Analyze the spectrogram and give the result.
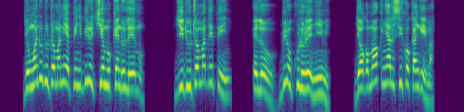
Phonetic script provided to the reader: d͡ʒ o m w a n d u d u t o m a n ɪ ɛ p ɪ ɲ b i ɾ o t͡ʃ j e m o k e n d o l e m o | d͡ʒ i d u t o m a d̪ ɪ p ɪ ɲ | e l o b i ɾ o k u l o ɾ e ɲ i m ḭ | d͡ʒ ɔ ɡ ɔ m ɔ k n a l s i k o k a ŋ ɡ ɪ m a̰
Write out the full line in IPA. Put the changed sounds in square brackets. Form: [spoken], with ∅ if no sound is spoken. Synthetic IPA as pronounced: d͡ʒ o m w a n d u d u t o m a n ɪ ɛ p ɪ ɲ b i ɾ o t͡ʃ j e m o k e n d o l e m o | d͡ʒ i d u t o m a d̪ ɪ p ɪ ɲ | e l o b i ɾ o k u l o ɾ e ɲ i m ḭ | d͡ʒ ɔ ɡ ɔ m ɔ k [ɲ] a l s i k o k a ŋ ɡ ɪ m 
